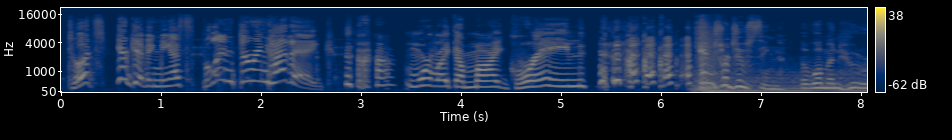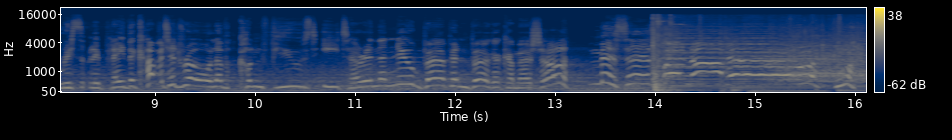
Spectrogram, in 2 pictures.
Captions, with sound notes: You're giving me a splintering headache. [chuckles] More like a mi-grain. [laughing] Introducing... the woman who recently played the coveted role of Confused Eater in the new Burpin' Burger commercial... Mrs. Bernardo!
